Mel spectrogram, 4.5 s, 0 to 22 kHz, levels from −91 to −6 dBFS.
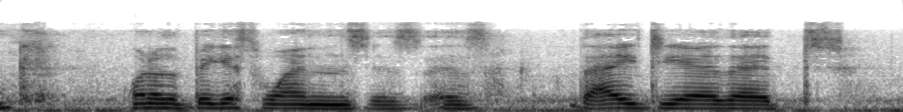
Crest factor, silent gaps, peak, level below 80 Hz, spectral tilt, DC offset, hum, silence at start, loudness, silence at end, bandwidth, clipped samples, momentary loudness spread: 12 dB; none; -2 dBFS; -30 dBFS; -7 dB/octave; under 0.1%; none; 0 s; -14 LUFS; 0 s; 9.6 kHz; under 0.1%; 16 LU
